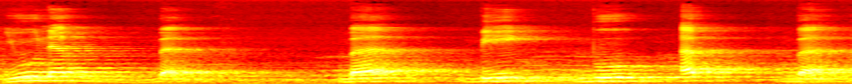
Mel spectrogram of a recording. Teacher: Suara kita tertahan sejenak karena makhrajnya tertutup dengan sempurna. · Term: sifat syiddah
